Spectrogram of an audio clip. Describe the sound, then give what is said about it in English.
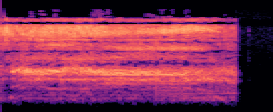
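A person lets out a single shrill, sustained squeal, imitating a dolphin's call. It holds steady and loud for nearly two seconds, then cuts off abruptly into silence. “Seven dolphin makes that sound.”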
